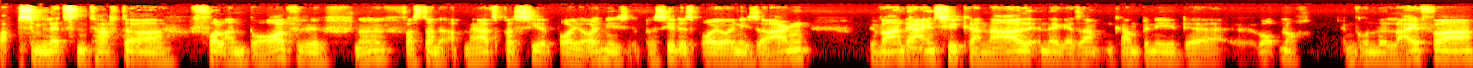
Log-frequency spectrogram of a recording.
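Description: The recording is very clean with a silent background. A man speaks at a moderate pace in a fairly low, monotone, flat voice. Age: 40s. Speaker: e-commerce executive. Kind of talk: interview. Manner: hesitant, many fillers.

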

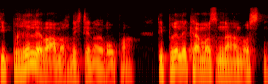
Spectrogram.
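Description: Dark, mellow tone with lively intonation at a moderate pace. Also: man. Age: 50s. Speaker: politician. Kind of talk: online panel discussion. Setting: video call.

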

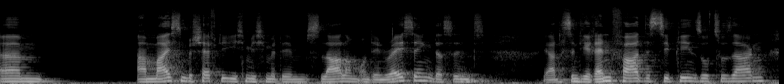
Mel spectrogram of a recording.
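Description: Audible room echo around a man speaking fairly slowly in a medium pitch. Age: 20s. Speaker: professional windsurfer. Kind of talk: interview.

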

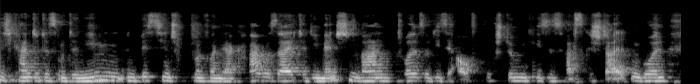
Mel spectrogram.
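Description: At a moderate pace, a woman with a very deep, low pitch sounds somewhat breathy, her intonation fairly even. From Germany, Allgäu (rural Bavarian Swabia). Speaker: corporate communications director. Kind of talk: interview.

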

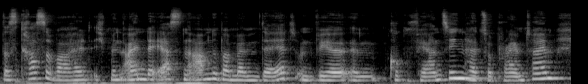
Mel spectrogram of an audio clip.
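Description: With noticeable background noise and audible room echo, a woman talks at a fairly quick pace and a medium pitch, using ordinary pitch variation and hardly any pauses. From Germany. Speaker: podcast co-host. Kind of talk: scripted intro; casual chat.

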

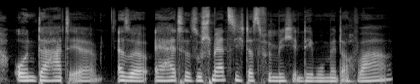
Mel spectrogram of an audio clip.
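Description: A woman's fairly low, fairly even voice at a moderate pace, dry and close with no echo, over noticeable background noise. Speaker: astronaut trainee and mother. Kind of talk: casual interview. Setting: hotel room.

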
